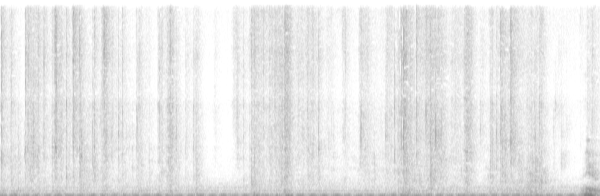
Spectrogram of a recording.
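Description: Plastic bag of thawed shredded hash browns crinkling and rustling with irregular crackles as it is handled and pulled open, over a steady low hum.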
